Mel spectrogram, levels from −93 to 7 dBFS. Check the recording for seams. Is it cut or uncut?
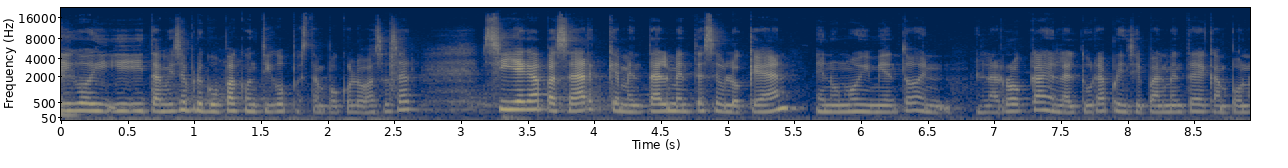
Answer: cut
